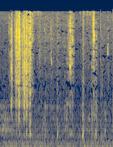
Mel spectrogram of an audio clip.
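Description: A hard, not yet fully ripe Forelle Alessia pear being bitten and chewed: a few short, crisp crunches, the loudest about half a second in.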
